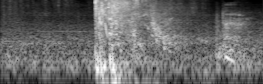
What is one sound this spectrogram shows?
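A web line shoots out with a sharp whoosh.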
